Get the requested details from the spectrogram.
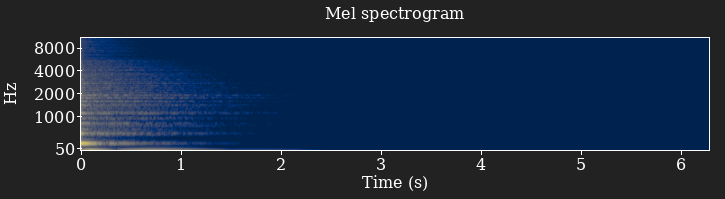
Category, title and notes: Music > Solo percussion
Snare Processed - Oneshot 219 - 14 by 6.5 inch Brass Ludwig
snare drum 14 by 6.5 inch brass ludwig recorded in the soundproofed sudio of Calupoly Humboldt with an sm57 and a beta 58 microphone into logic and processed lightly with Reaper
acoustic, beat, brass, crack, drum, drumkit, drums, flam, fx, hit, hits, kit, ludwig, oneshot, perc, percussion, processed, realdrum, realdrums, reverb, rim, rimshot, rimshots, roll, sfx, snare, snaredrum, snareroll, snares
